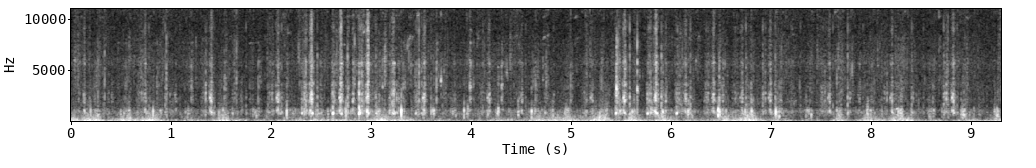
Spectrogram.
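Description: Hoofbeats of a brown-and-white pinto horse on a dirt forest trail, an unbroken run of clip-clops heard close up from the saddle.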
